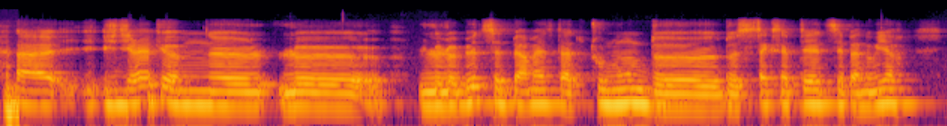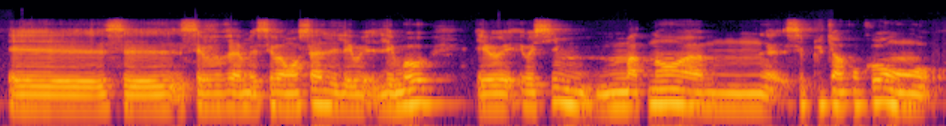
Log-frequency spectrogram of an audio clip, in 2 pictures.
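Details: Stuttering in an adult who stutters and presides over a stuttering eloquence competition.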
